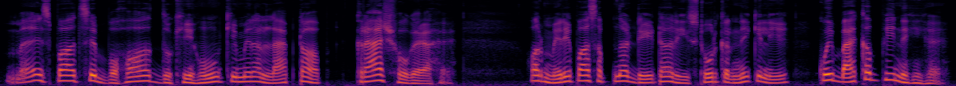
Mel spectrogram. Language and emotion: Hindi, sad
